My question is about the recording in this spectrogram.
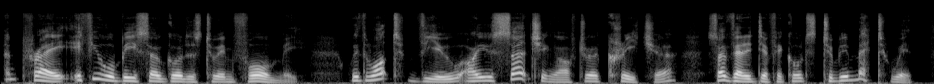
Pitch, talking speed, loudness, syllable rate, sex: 150 Hz, 180 wpm, -19 LUFS, 4.5 syllables/s, male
